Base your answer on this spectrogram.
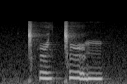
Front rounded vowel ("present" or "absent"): present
